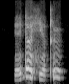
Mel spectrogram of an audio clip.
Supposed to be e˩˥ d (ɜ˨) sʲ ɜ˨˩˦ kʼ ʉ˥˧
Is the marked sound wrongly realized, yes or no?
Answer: yes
